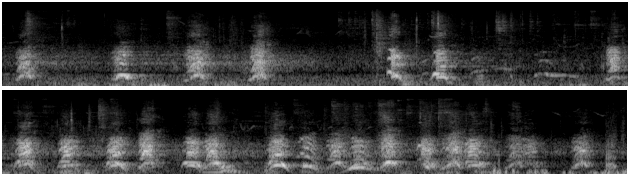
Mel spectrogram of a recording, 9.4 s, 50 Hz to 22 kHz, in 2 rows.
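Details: Dog of the German Shepherd breed barking during a frisbee game on April 30, 2022, outdoors: a few spaced barks at first, then a dense series of short, harmonic yelps every half second or so for the final five seconds.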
